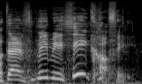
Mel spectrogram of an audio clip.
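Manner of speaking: very high simpleton voice; high, silly lisping retake; full-on childlike John. Acted. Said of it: "John says".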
